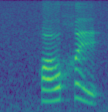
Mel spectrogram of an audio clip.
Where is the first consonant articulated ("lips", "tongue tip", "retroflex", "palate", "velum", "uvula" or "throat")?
uvula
